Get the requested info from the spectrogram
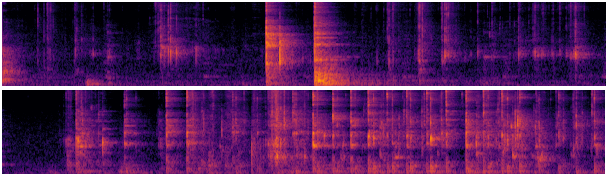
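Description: Eggs cracked on the rim of a ceramic bowl: two sharp knocks about three seconds in. From about halfway, a metal utensil beats the eggs into the milk mixture, with rapid clicking against the ceramic bowl.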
